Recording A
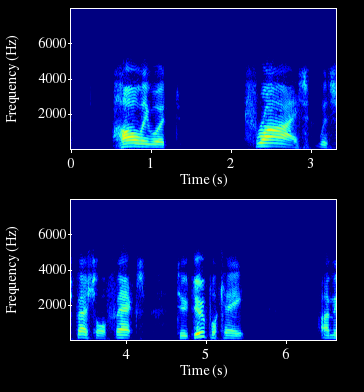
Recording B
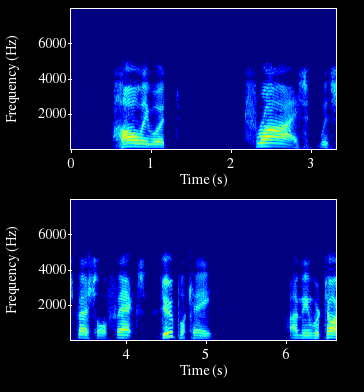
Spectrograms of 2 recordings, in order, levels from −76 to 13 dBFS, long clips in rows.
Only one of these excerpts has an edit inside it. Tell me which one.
B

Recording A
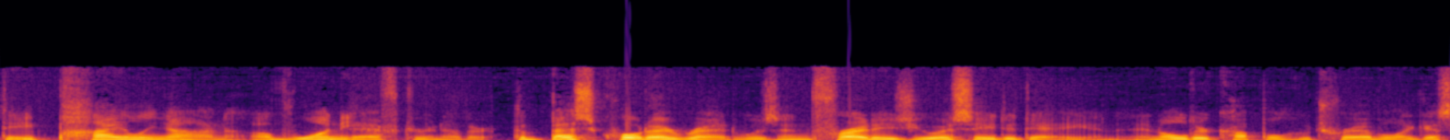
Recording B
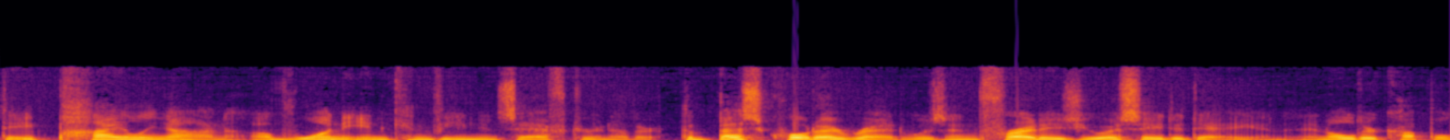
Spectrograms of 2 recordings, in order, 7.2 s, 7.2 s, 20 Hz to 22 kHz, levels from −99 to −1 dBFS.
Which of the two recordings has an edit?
A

